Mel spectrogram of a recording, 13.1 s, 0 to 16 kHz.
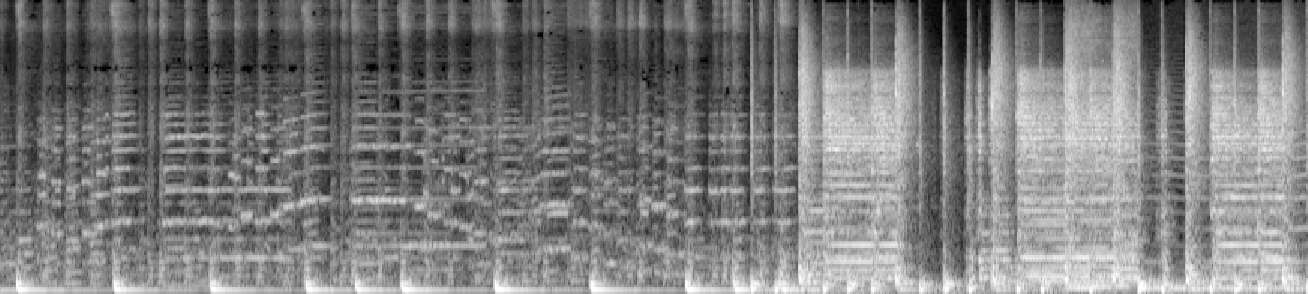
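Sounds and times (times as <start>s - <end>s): music with deep bass beat: 8.0s - 13.0s.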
